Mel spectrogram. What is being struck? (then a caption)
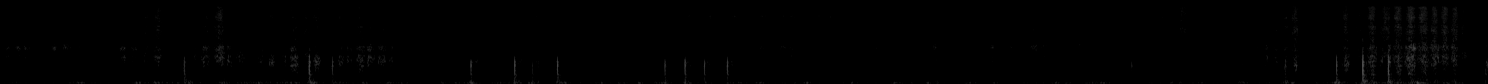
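Graphite pencil on a paper drawing sheet. A graphite pencil rubs and shades inside the lips of a sketch on a flat sheet of white drawing paper. Quick, uneven, bright scratchy strokes run throughout over a faint low hum, swelling into a denser, louder patch of shading near the end.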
